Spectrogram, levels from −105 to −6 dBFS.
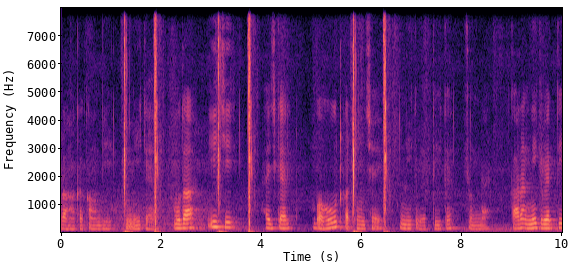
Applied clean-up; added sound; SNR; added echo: none; Walk, footsteps; -4 dB; none.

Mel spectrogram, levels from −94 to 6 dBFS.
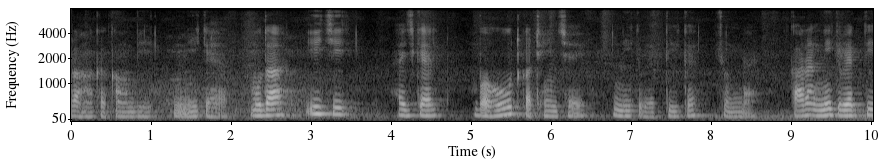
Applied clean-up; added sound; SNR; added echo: none; none; none; none.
